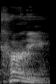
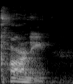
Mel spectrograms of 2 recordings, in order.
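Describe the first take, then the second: First: The name is said the way it is spelled. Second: The name is said the local way. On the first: The speaker calls it wrong. "I keep pronouncing it Kearney because of how it's spelled" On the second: The speaker calls it right. "but it is pronounced Kearney"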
